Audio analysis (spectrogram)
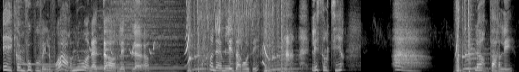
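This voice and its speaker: A woman's voice: high-pitched, animated, takes it slowly, pauses often. A woman voicing a sweet, eager young deer girl in a children's cartoon, generous, bubbly and fussily attentive. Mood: cheerful. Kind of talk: dubbed children's cartoon acting. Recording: loud music behind the voice.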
